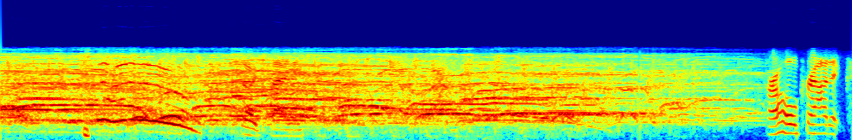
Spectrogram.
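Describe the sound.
A crowd at the Transformation Cafe cheers and whoops loudly for about seven seconds while doing the wave, many rising and falling voices overlapping, then the roar fades and a single voice speaks briefly at the end.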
